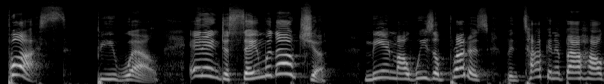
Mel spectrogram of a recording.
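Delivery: loud cocky weasel letter; Brutta's voice. A narrator's reading. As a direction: swagger like a tough street weasel. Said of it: "hearing Brutta's voice".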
